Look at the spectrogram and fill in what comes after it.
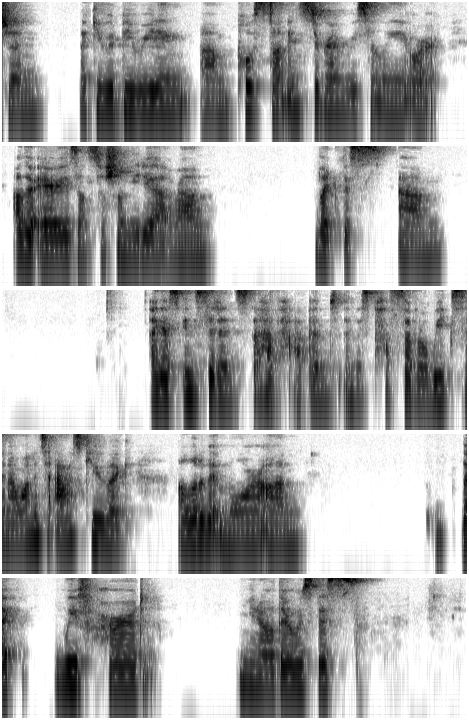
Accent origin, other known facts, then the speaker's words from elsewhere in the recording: Orillia, Ontario, Canada; I grew up in Orillia, Ontario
